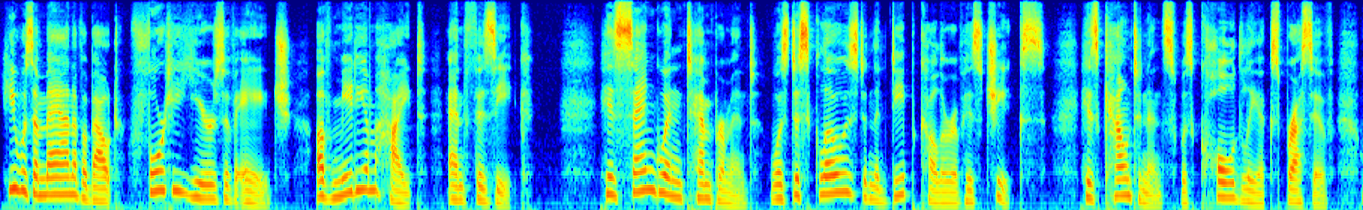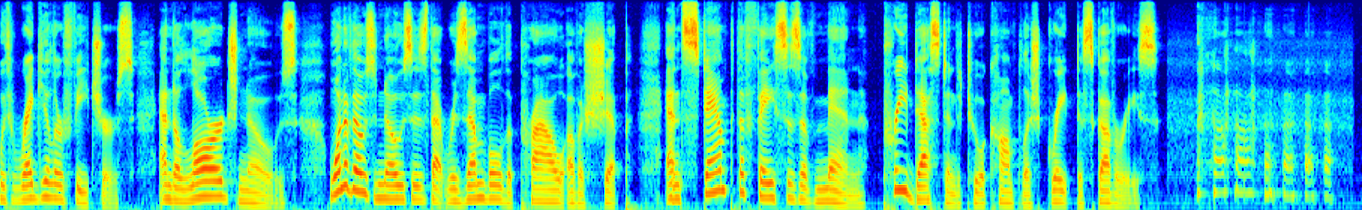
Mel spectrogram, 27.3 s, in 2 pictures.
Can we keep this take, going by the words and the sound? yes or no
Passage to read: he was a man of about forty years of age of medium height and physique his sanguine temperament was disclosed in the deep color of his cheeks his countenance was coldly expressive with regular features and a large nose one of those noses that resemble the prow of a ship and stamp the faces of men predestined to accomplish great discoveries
no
